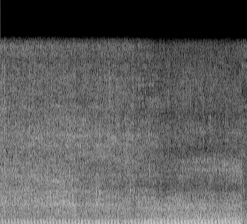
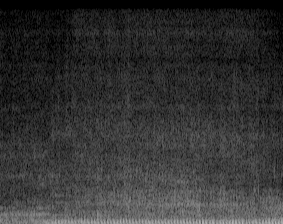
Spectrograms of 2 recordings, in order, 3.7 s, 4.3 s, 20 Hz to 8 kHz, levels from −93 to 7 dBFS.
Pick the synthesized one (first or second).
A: second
